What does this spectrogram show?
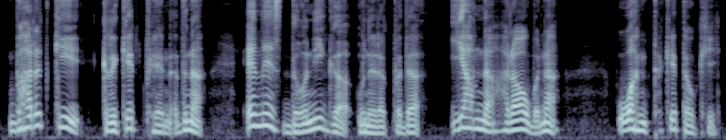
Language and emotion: Manipuri, happy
